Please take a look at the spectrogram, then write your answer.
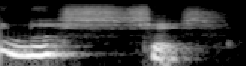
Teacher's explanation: শব্দটি শুদ্ধ উচ্চারণ হবে নিঃশেষ কারণ বিসর্গের পরে এখানে তালব্যস আছে তাই তালব্যস বর্ণটি দুবার উচ্চারিত হবে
